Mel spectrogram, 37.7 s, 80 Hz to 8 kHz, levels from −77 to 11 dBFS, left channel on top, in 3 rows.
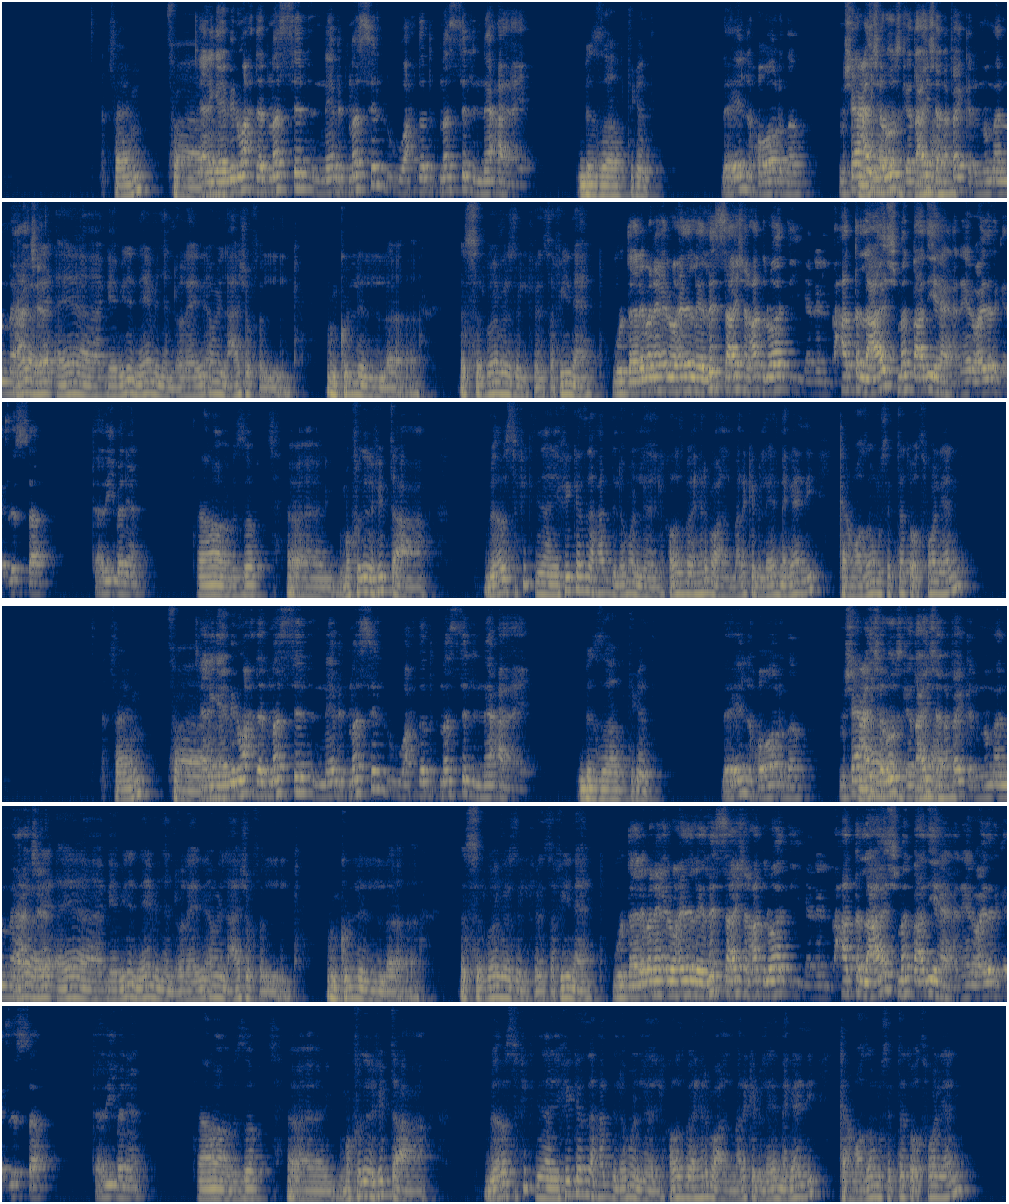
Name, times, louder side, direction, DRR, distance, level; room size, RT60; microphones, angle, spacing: voice 1, 1.3-1.8 2.1-2.7 7.2-8.1 10.7-11.9 12.7-16.1 16.6-17.8 18.3-19.9 27.6-30.4 31.1-35.3 35.6-37.2, left 1 dB, 50° left, 1 dB, 0.5 m, -26 dB
voice 2, 2.4-6.5 9.0-10.0 10.5-13.1 20.2-25.6 26.3-26.8, left 1 dB, 85° left, 1 dB, 0.9 m, -23 dB
3.0 x 2.6 x 3.9 m, 0.42 s
head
